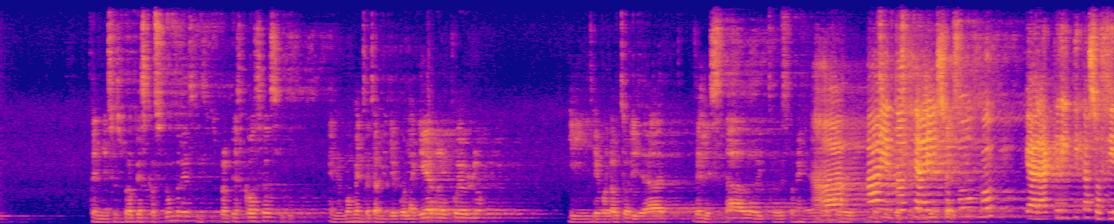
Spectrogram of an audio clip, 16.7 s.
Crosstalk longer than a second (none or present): present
